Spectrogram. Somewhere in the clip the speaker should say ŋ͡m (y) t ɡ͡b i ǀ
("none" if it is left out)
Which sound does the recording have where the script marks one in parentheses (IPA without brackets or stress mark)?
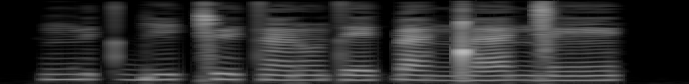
y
